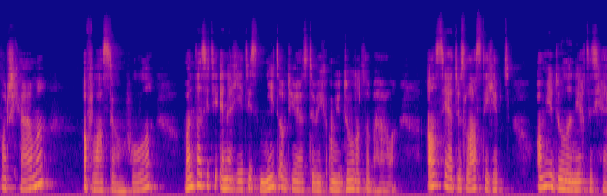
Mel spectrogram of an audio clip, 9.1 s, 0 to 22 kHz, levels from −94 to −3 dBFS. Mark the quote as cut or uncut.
cut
